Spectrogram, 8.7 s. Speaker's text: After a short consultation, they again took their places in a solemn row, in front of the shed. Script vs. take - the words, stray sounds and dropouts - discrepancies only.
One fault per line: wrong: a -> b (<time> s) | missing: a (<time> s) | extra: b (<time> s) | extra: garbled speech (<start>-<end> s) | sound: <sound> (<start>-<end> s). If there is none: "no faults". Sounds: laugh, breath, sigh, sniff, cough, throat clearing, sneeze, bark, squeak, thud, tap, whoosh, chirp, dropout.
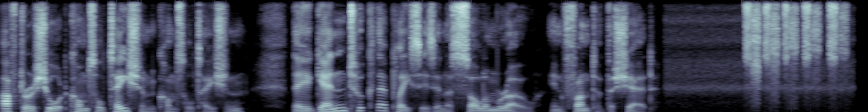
extra: consultation (1.6 s)
sound: laugh (7.5-8.5 s)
